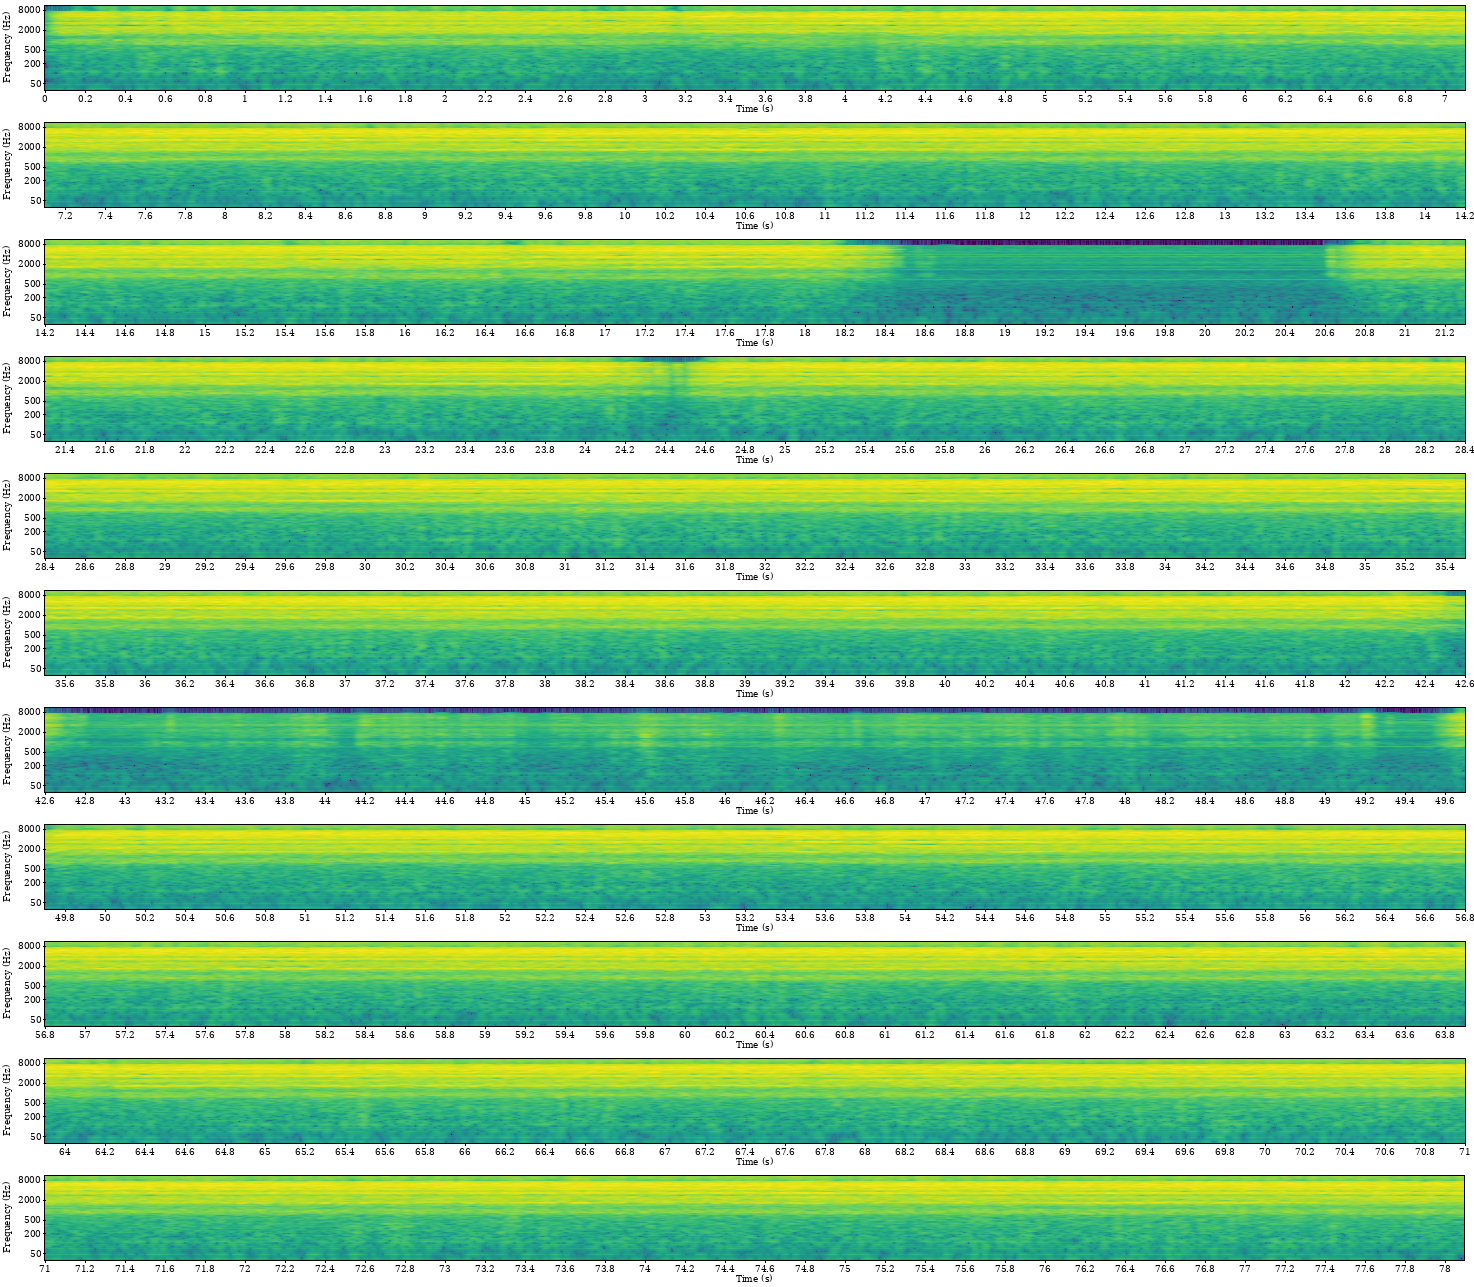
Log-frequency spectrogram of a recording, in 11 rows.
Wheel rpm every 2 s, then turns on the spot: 130, 160, 200, 220, 230, 220, 230, 230, 190, 30, 80, 220, 160, 230, 230, 230, 230, 230, 230, 230, 230, 70, 20, 20, 40, 200, 230, 230, 230, 230, 230, 230, 230, 230, 230, 230, 230, 230, 220.
44-48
